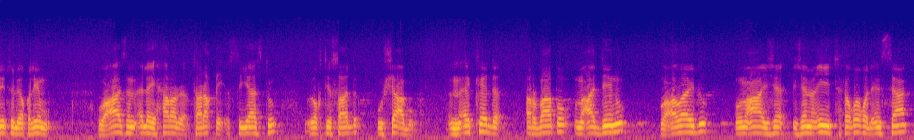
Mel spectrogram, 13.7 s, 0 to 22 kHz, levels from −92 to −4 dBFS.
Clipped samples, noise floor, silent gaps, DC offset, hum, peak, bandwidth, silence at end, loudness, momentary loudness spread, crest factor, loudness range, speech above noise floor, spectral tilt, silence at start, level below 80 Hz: under 0.1%; -45 dBFS; none; under 0.1%; none; -8 dBFS; 8 kHz; 0.05 s; -23 LUFS; 9 LU; 16 dB; 4 LU; 24 dB; -9.5 dB/octave; 0 s; -50 dBFS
